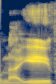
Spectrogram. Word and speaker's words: naive: is a a mark a marking placed over a vowel to indicate that it is sounded as a separate syllable so naive or Bronte um I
